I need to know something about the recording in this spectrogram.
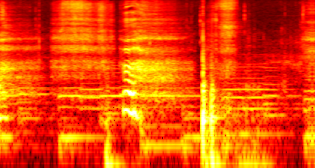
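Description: Soft background music with steady held notes, a brief vocal sound a little before the middle, and a single sharp click shortly after it.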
